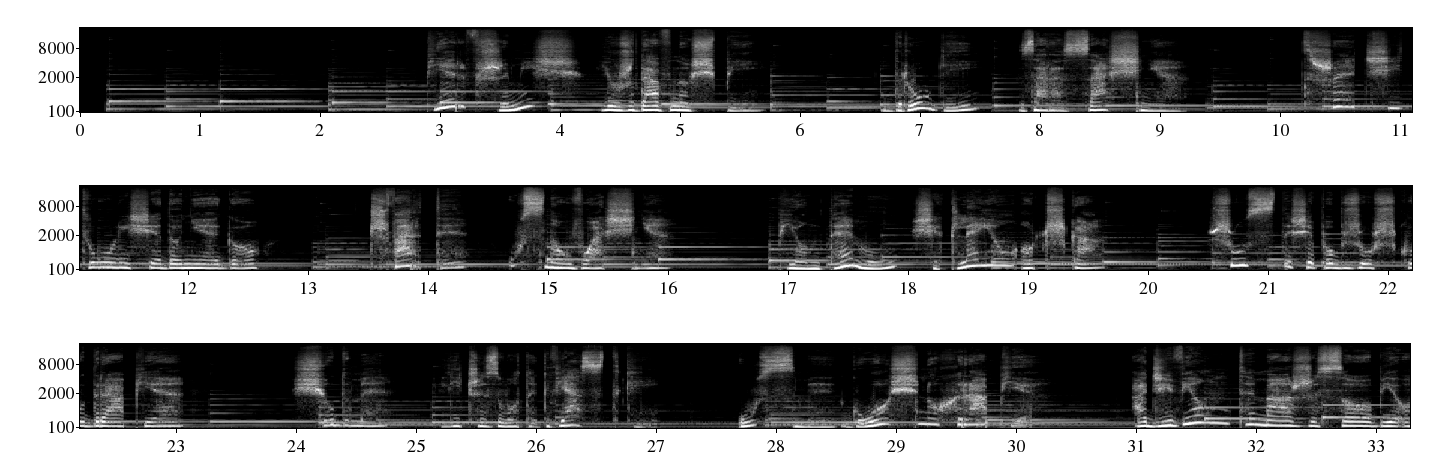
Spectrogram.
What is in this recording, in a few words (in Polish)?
Wierszyki with music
